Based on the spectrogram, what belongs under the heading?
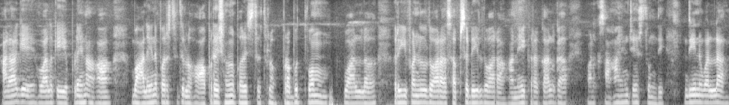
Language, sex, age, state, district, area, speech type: Telugu, male, 30-45, Andhra Pradesh, N T Rama Rao, urban, spontaneous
